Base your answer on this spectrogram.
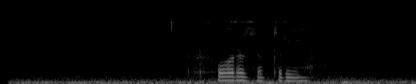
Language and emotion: Russian, sad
